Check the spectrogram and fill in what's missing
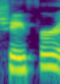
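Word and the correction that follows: Shaffer: It's Schaffer.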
